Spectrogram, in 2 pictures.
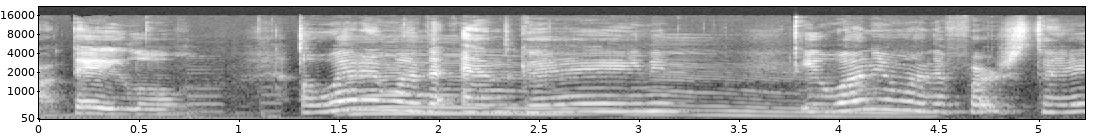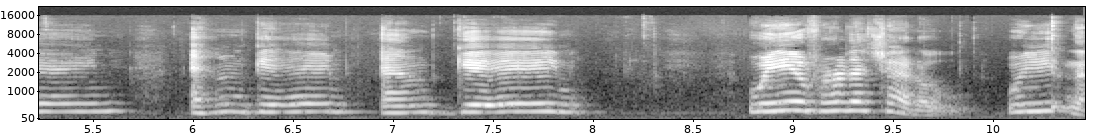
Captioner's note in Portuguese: Blogueirinha cantarola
